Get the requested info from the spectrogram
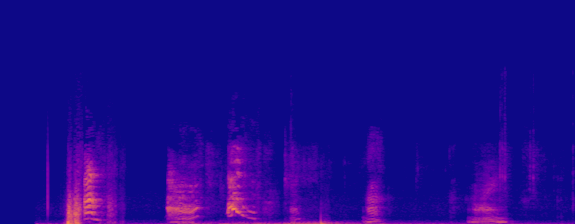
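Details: Corgi puppy giving a series of short, harsh yips and barks, about five separate bursts spread over four seconds with quiet gaps between them, the first loudest and the later ones softer and breathier.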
